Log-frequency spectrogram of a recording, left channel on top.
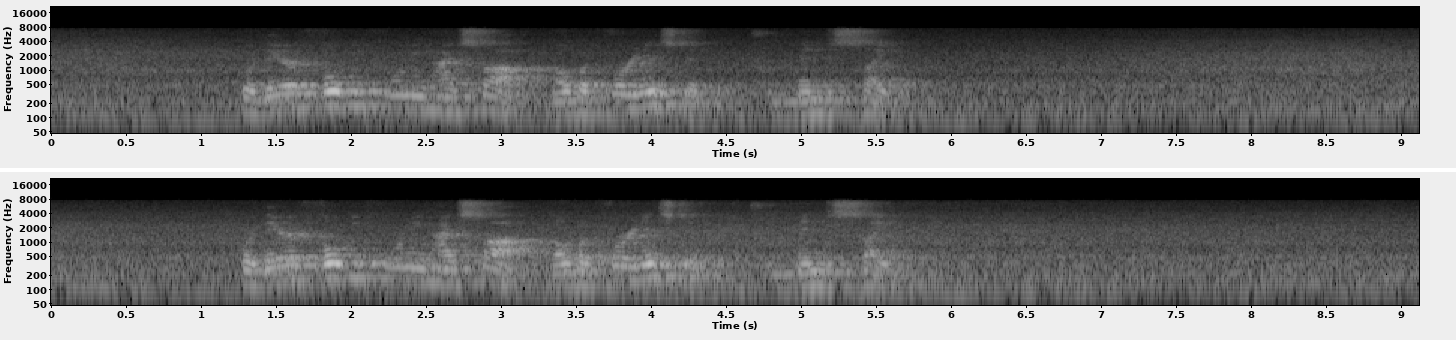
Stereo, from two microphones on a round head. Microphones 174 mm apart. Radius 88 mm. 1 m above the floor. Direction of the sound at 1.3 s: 50° right (ahead or behind).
